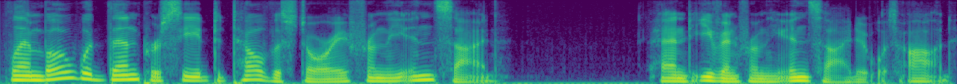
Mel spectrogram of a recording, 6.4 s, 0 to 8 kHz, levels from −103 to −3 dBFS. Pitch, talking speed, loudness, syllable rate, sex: 125 Hz, 180 wpm, -17 LUFS, 5.0 syllables/s, male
